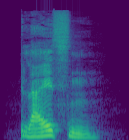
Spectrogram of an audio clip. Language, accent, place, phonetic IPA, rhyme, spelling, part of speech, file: German, Germany, Berlin, [ˈɡlaɪ̯sn̩], -aɪ̯sn̩, gleißen, verb, De-gleißen.ogg
- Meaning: to gleam, glisten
